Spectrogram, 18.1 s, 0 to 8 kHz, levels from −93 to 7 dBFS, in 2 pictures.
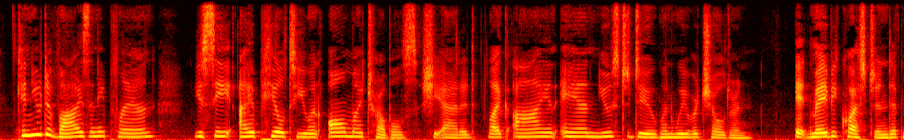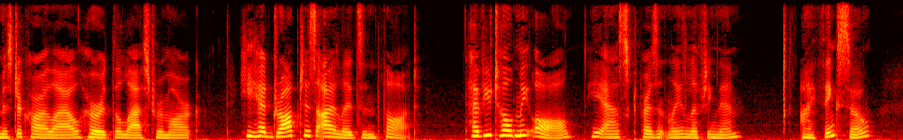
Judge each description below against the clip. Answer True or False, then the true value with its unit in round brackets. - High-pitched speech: True (200 Hz)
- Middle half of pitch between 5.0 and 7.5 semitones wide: True (5.3 semitones)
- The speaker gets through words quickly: False (195 wpm)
